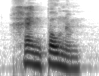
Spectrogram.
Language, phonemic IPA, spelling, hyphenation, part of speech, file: Dutch, /ˈɣɛi̯nˌpoː.nəm/, geinponem, gein‧po‧nem, noun, Nl-geinponem.ogg
- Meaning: jokester, wisecrack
